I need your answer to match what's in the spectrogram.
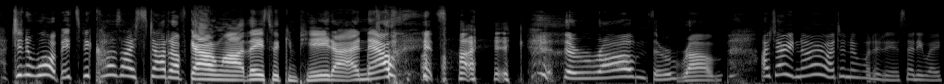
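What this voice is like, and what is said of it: Broad Australian accent. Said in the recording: “Your Australian accent is like so broad.”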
